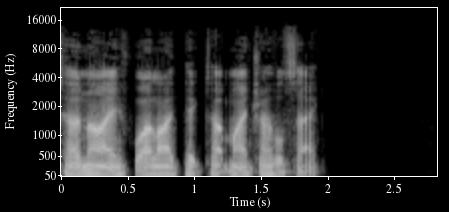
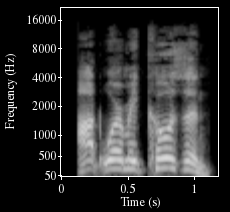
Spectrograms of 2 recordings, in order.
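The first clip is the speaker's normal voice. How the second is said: valley dialect; 8 dB louder than usual. A narrator's reading. Narrator faking the swineherd's dialect to gain trust, valley accent. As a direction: slip into the valley dialect to win him over. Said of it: "my sudden change in dialect".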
